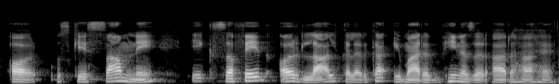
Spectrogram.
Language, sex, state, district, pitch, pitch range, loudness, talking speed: Hindi, male, Jharkhand, Ranchi, 120 Hz, 105-145 Hz, -18 LUFS, 160 wpm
